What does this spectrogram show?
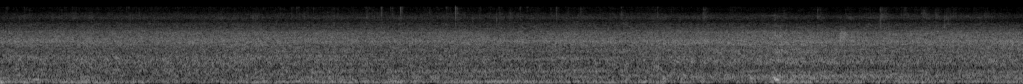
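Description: Steady rain falling on paved ground.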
